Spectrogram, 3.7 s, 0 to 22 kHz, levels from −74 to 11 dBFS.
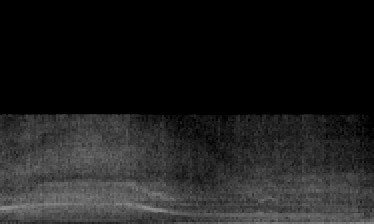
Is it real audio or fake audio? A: real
